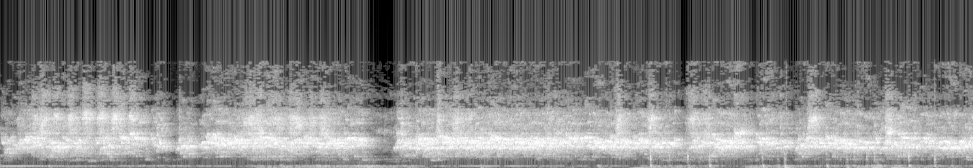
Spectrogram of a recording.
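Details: Budgerigar chick on its last day of weaning, giving a near-continuous, raspy, high chatter broken by a short pause midway, with a faint low hum in the background.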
